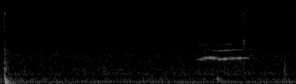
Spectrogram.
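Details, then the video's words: Male Siamese cat calling loudly indoors; one drawn-out, steady, tonal meow late in the clip, preceded by a sharp knock and quiet room hum. "y'all hear that cat? He drives me crazy. Anybody want a Siamese cat?"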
